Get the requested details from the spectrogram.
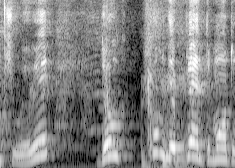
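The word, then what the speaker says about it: Tshiwewe: Chiwewe ou Chiwewa? Excuse-moi d'avoir mal prononcé son nom, Chiwewe.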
